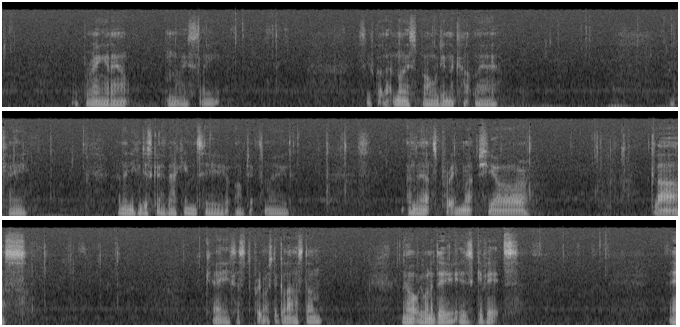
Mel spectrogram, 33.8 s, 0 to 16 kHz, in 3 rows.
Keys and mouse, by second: 0.1 s, 6.1-9.3 middle drag, 11.5 a, 14.7 click, 19.5 middle click, 21.7 KP_5, 25.9 middle click, 31.9 middle click, 32.1-33.7 drag.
